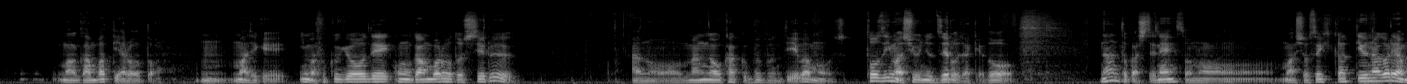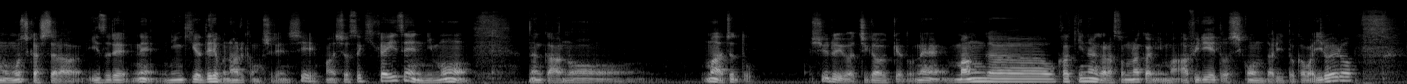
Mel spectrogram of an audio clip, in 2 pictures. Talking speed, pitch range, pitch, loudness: 330 characters per minute, 95-125 Hz, 105 Hz, -29 LUFS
